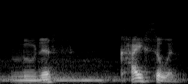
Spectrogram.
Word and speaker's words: Mynydd Ceiswyn: It's always G as in go, not as in gentle. And the Welsh W is like the oo sound in pool, nearly always. So that's why MYNYDD CEISWYN is pronounced Munith Kaisowin."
